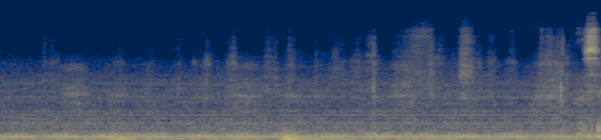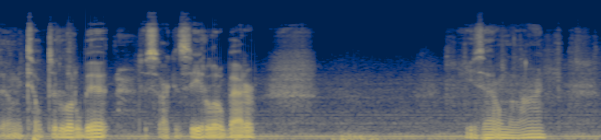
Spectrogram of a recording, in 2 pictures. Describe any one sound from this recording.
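Plastic sheet rustles and taps softly as hands handle it.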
